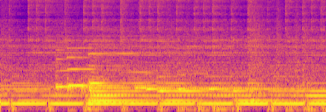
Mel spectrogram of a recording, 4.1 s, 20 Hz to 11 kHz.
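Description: Live jazz-fusion trio of a Nord Stage 3 keyboard, electric bass guitar and drum kit playing. Held keyboard chords change about a second in, over a steady pulse of low drum and bass hits.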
